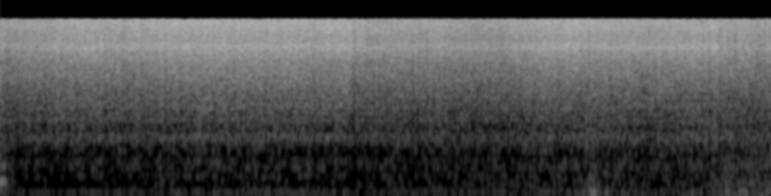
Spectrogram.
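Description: Ground chili, shallot, garlic and turmeric spice paste sizzling steadily as it is sautéed in a wok and stirred with a wooden spatula, being cooked until fragrant.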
